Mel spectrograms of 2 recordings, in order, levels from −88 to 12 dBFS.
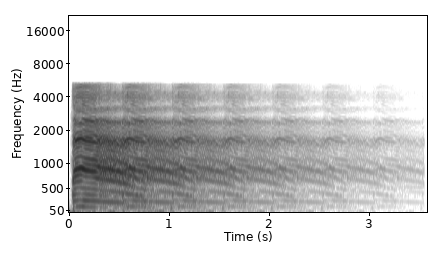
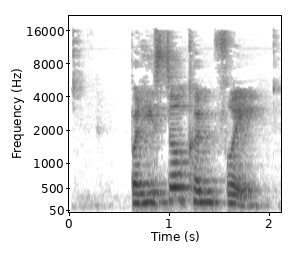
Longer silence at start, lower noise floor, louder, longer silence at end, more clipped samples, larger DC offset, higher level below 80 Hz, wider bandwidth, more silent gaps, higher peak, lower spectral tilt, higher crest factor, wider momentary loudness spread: about the same, 0 s vs 0.05 s; second, -54 dBFS vs -58 dBFS; first, -11 LUFS vs -18 LUFS; first, 1.4 s vs 0.2 s; first, 0.4% vs under 0.1%; neither; first, -48 dBFS vs -60 dBFS; second, 5.4 kHz vs 17 kHz; neither; first, 0 dBFS vs -4 dBFS; about the same, -4 dB/octave vs -3.5 dB/octave; about the same, 14 dB vs 16 dB; first, 25 LU vs 6 LU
